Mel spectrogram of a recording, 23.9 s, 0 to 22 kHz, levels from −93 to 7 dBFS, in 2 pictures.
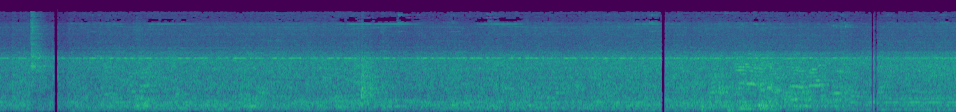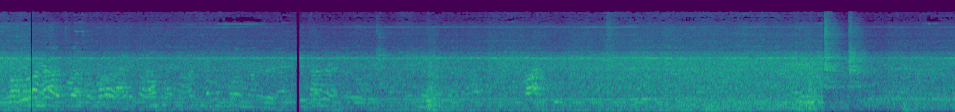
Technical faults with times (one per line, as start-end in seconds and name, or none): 0.66-0.74 corrupt frame muted
8.27-8.33 corrupt frame muted
10.89-11.01 corrupt frame muted
12.33-12.37 corrupt frame muted
15.65-15.71 corrupt frame muted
